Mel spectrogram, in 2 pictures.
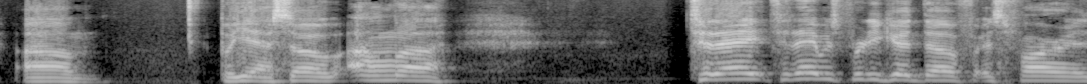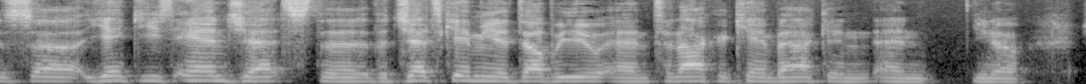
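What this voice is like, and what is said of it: Hoarse, nearly lost voice. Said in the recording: “the Yankees played like your voice sounds ... my voice is probably gone from yelling at college football”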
